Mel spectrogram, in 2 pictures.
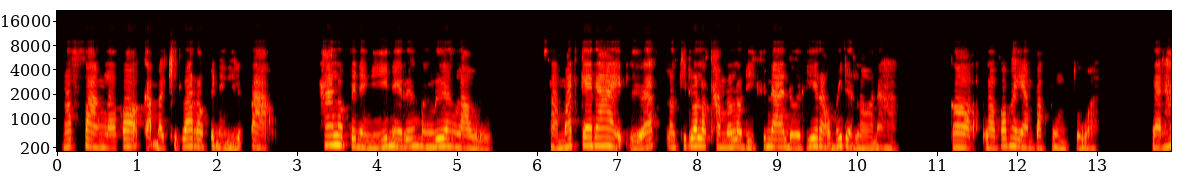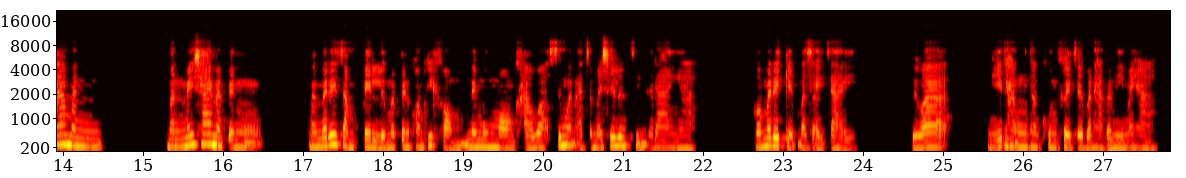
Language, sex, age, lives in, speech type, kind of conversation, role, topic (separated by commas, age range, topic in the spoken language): Thai, female, 40-44, Thailand, conversation, unstructured, none, ถ้ามีคนไม่ชอบตัวตนของคุณ คุณจะรับมืออย่างไร?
